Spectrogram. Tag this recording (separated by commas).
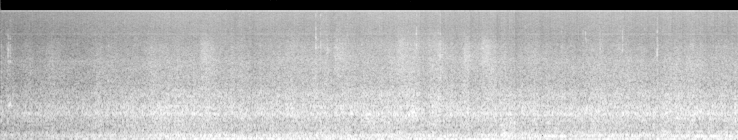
inside a small room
